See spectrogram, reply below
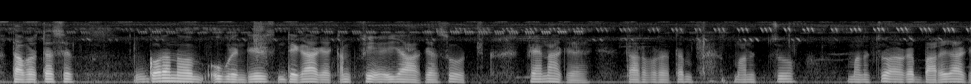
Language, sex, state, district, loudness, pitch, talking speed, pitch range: Chakma, male, Tripura, Dhalai, -22 LUFS, 115 Hz, 130 wpm, 110-125 Hz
